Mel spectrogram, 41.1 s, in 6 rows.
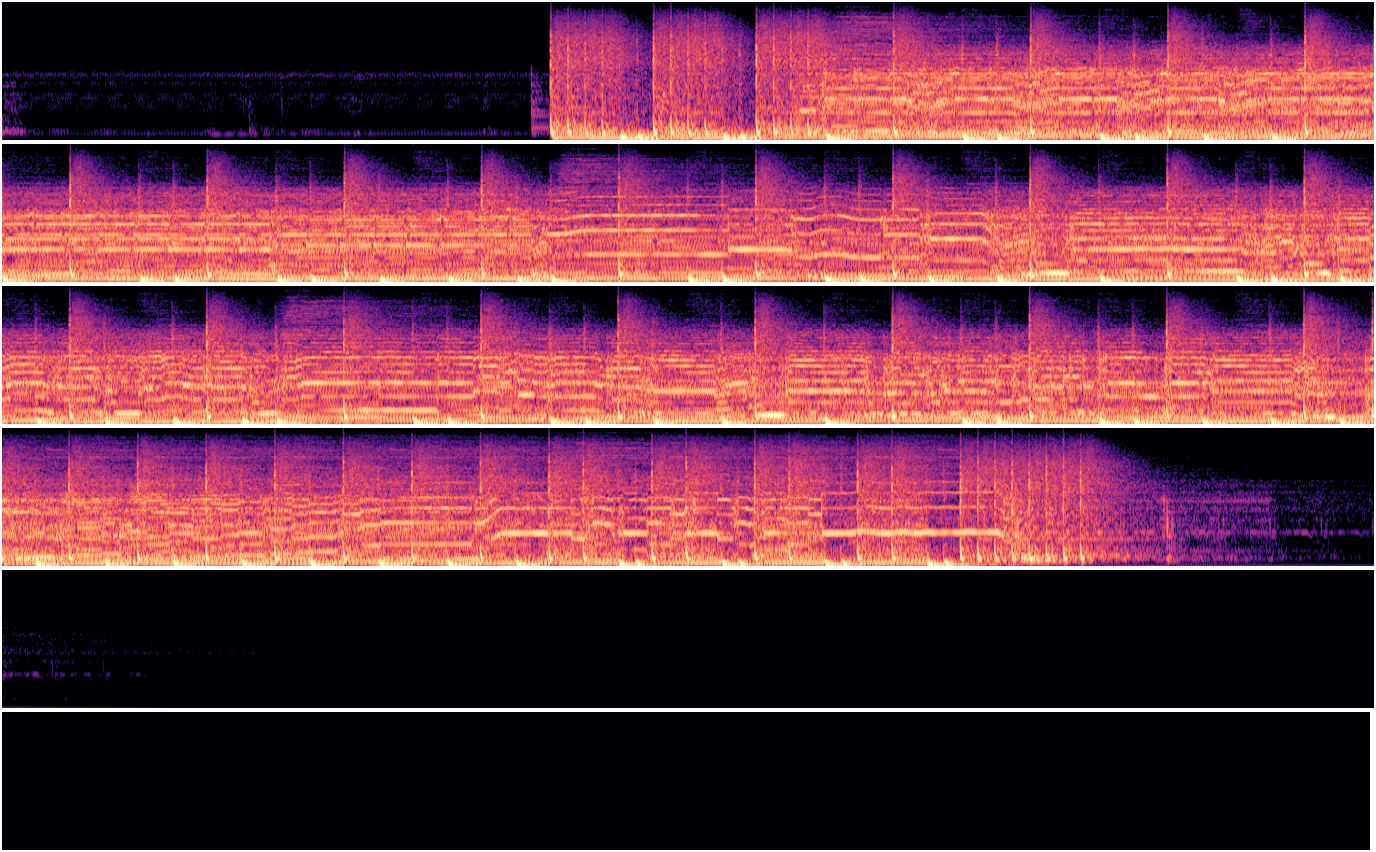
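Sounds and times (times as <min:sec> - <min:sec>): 
guitar: 0:02.8 - 0:26.9.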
